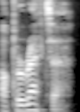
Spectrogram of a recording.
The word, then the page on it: operetta: British English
